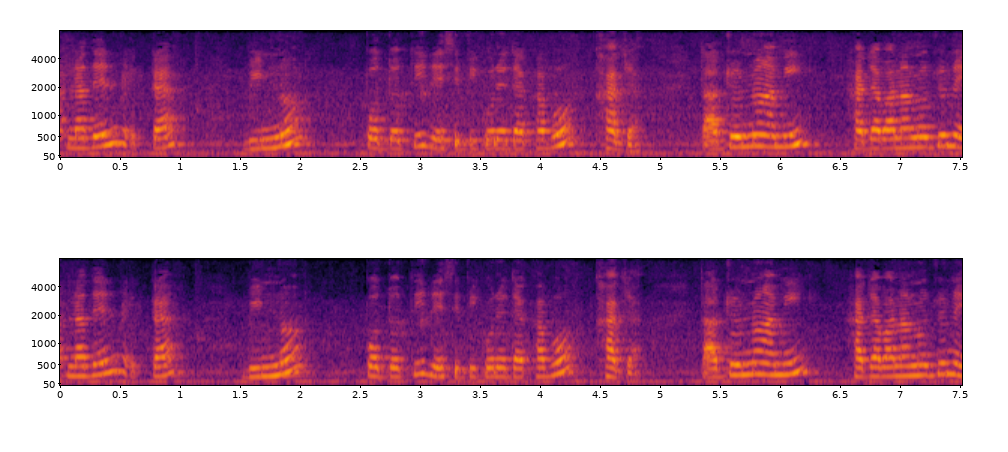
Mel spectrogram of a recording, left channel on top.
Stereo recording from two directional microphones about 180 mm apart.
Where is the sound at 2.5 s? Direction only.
60° right (ahead or behind).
